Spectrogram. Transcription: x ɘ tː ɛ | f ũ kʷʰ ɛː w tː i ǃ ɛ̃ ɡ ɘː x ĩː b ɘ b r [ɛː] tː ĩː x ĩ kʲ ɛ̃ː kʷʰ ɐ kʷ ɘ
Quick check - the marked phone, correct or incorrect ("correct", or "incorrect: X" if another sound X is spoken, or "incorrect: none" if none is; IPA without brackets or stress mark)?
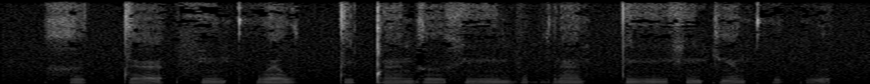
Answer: incorrect: ɛ̃ː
